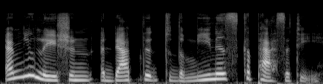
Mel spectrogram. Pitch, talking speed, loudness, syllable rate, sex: 215 Hz, 110 wpm, -18 LUFS, 4.9 syllables/s, female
